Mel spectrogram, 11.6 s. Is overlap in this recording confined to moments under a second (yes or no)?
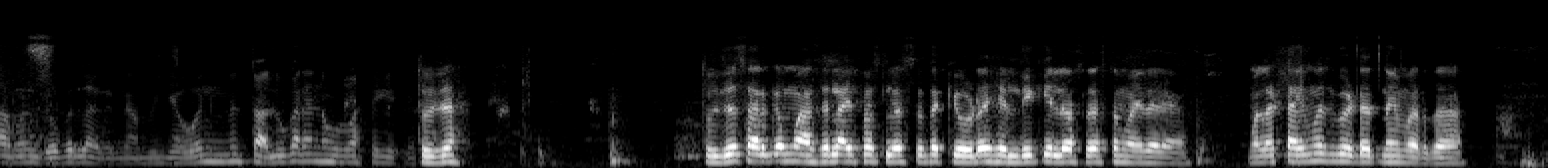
yes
